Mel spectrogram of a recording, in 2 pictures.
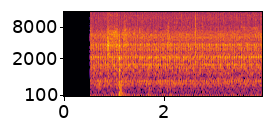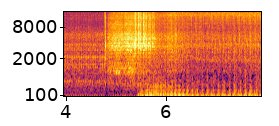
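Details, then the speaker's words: Mini Cooper R50 at idle after new spark plug leads, plugs torqued and coil pack cleaned: quiet, then catches into a choppy, pulsing idle with a missing beat; still misfiring badly, engine management light on, sometimes cutting out. "The car is still running very rough. The engine management light is still there. I don't know what to do."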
